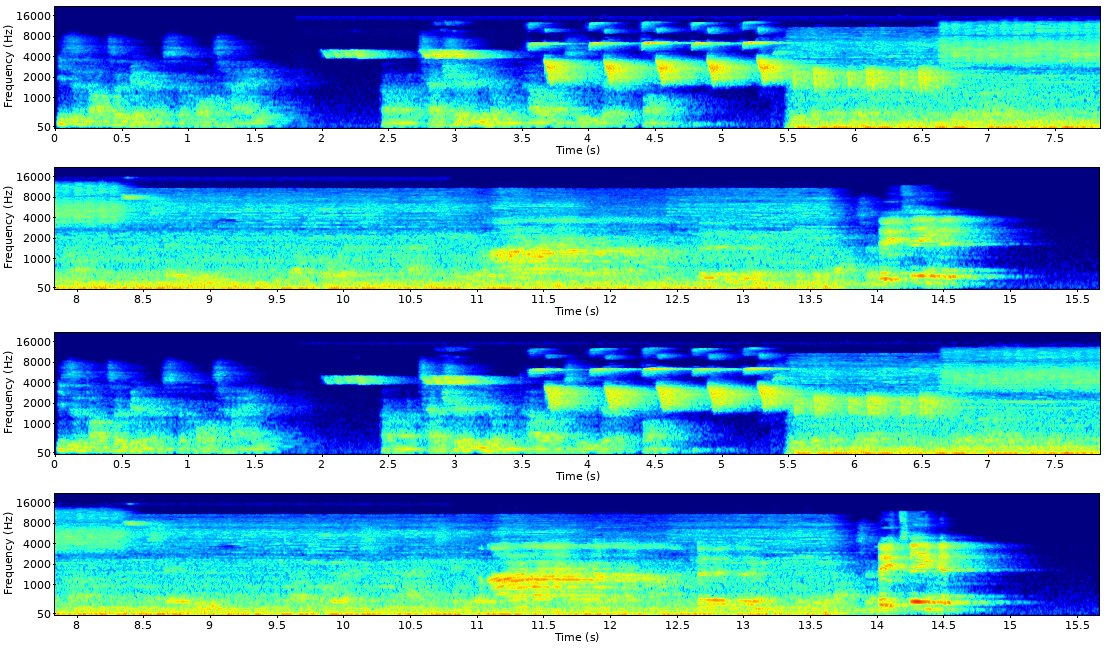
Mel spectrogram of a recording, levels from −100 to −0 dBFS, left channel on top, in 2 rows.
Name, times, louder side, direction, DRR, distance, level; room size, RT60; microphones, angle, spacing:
voice 1, 0.0-1.6 2.4-4.5 5.4-9.1 9.4-12.3 13.0-14.1 14.3-14.5, equal, 5° right, -7 dB, 1.4 m, -41 dB
sound 1, 2.0-2.4 2.7-3.2 3.5-8.5, left 2 dB, 50° left, 0.7 m, -33 dB
sound 2, 5.5-13.7, equal, 70° left, 1.0 m, -32 dB
voice 2, 11.1-13.2 14.0-14.5, right 5 dB, 80° right, 2 dB, 0.4 m, -29 dB
4.7 x 3.4 x 2.4 m, 0.83 s
head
